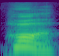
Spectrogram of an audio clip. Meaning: height, altitude
- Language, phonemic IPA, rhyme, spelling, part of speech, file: German, /ˈhøːə/, -øːə, Höhe, noun, De-Höhe.ogg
